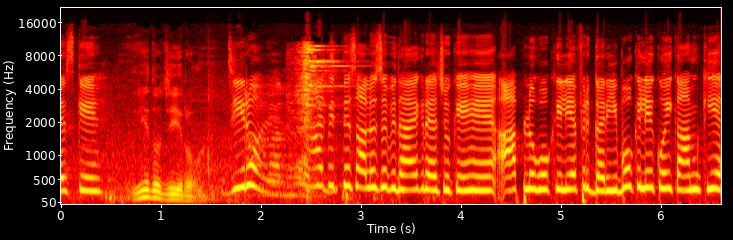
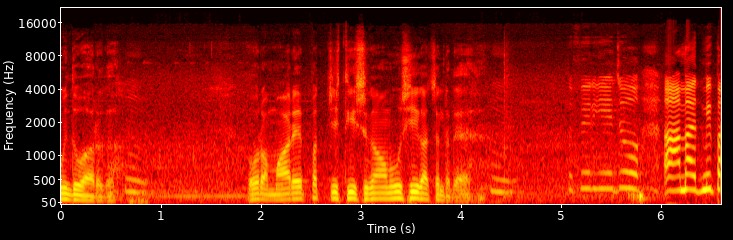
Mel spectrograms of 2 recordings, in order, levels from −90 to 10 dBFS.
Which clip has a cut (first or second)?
first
